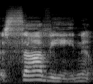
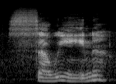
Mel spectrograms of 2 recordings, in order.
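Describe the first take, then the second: First: It is said the Scottish way. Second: It is said the Irish way. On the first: "which is um, Scottish, I believe" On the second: "and I believe that is more Irish"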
